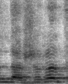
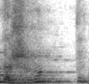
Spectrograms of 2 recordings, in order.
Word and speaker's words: दशरथ: तो इसी तरह से जैसे दशरथ है हम लोगों के यहां तो उनकी दशरत कहते हैं शत्रुगन है हमारे यहां तो उनके य शत्रु ऐसे बोलते हैं यानी उच्चारण भेद केवल है शब्द वही है और उसमें तो एक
